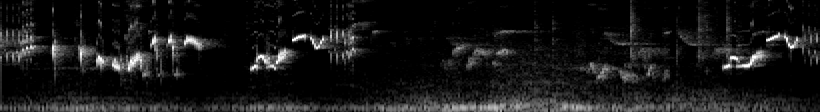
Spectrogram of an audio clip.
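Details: White-rumped shama in fighting song, bursts of loud twisting whistles and harsh chatter separated by quieter gaps with faint scratchy notes.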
